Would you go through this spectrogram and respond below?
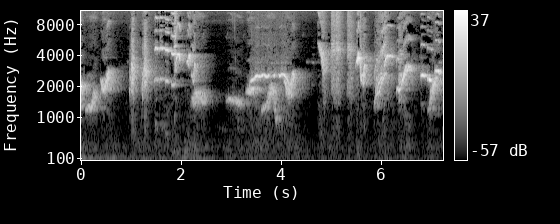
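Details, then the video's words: Oriental magpie-robin from Aceh, recorded 24 December 2022, singing a lively run of varied whistled phrases that rise and fall, mixed with scratchy, buzzy notes, broken by two short pauses; the background is otherwise quiet. "Burung Kacer Aceh"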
